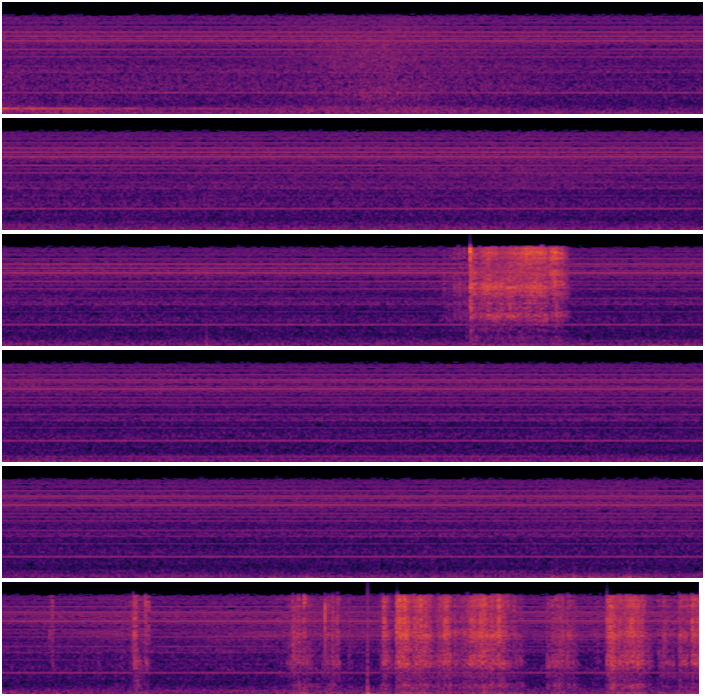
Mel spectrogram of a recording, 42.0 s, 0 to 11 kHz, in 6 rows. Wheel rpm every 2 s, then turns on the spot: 0, 0, 0, 0, 0, 0, 0, 0, 0, 10, 0, 0, 0, 0, 0, 0, 0, 0, 10, 20, 10.
38-42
